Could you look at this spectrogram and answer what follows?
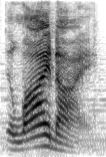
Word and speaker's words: Illini: have more research i have been given a pronunciation guide it is illini illini oh okay why not esports or illinois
